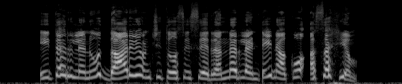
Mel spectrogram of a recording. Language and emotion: Telugu, angry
